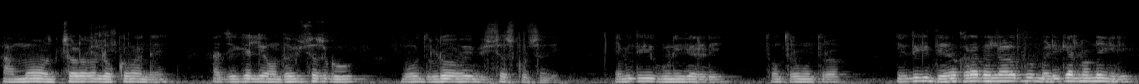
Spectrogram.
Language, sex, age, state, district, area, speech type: Odia, male, 45-60, Odisha, Cuttack, urban, spontaneous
